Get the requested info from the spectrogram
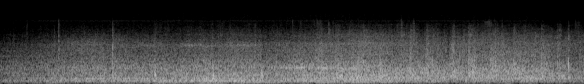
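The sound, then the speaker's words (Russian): A metro train rolls across an iron viaduct over the Seine, a metro bridge above with a bridge for cars and pedestrians below. A steady, loud rumble of wheels with sharp metallic clicks and clatters scattered throughout, no voices. “Итак, виадук через Сену. Сверху метромост, снизу мост для машин и пешеходов.”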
